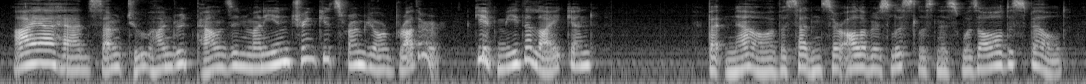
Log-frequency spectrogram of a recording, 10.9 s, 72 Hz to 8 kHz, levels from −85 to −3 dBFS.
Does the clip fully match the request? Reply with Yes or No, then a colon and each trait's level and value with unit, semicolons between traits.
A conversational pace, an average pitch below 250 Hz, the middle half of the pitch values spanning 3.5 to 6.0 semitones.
Yes: average, 165 wpm; medium, 185 Hz; average, 4.8 semitones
